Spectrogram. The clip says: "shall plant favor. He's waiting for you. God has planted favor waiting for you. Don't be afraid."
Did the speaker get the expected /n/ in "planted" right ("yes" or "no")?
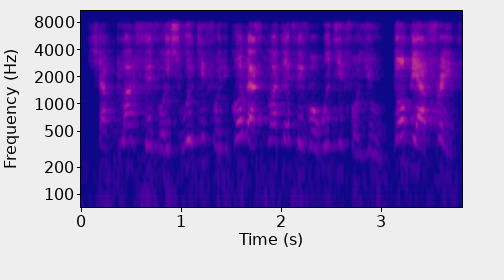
no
